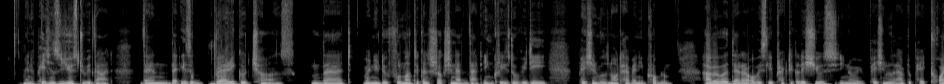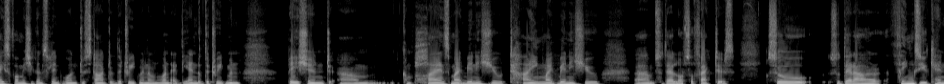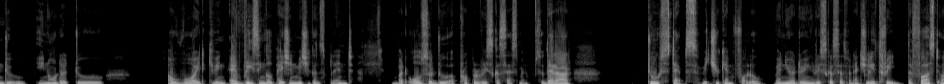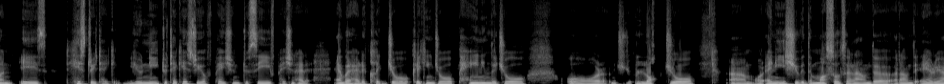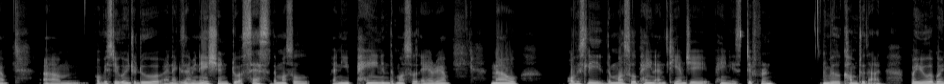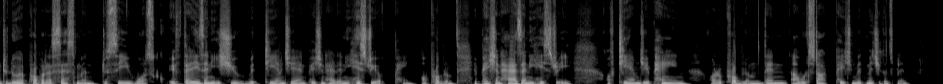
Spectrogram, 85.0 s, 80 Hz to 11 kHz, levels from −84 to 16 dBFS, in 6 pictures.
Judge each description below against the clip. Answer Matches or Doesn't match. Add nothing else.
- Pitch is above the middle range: Doesn't match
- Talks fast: Doesn't match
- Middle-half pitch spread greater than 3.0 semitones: Doesn't match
